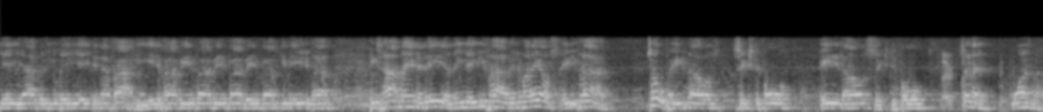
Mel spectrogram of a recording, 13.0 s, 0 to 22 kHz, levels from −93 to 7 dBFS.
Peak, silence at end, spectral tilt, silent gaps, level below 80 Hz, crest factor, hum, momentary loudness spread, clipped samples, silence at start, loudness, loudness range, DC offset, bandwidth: -8 dBFS; 0 s; -10.5 dB/octave; none; -46 dBFS; 10 dB; none; 6 LU; under 0.1%; 0 s; -18 LUFS; 1 LU; under 0.1%; 5.8 kHz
